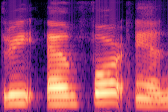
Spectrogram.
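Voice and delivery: loud voice. Counting a clapping rhythm for learners: louder counting on the claps. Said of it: "I made my voice louder when you're supposed to clap".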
